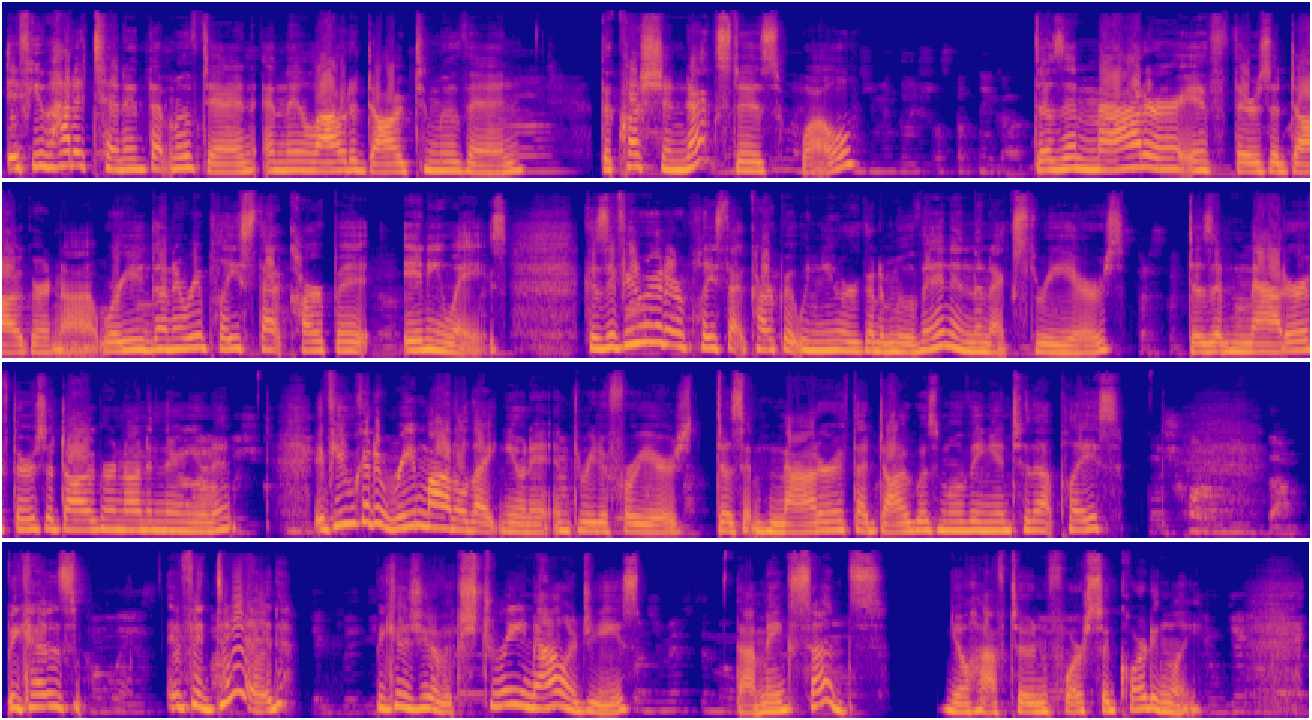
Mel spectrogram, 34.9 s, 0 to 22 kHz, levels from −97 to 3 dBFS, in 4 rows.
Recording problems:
voice in the background; faint; throughout; 25 dB below the speech

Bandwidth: 17 kHz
